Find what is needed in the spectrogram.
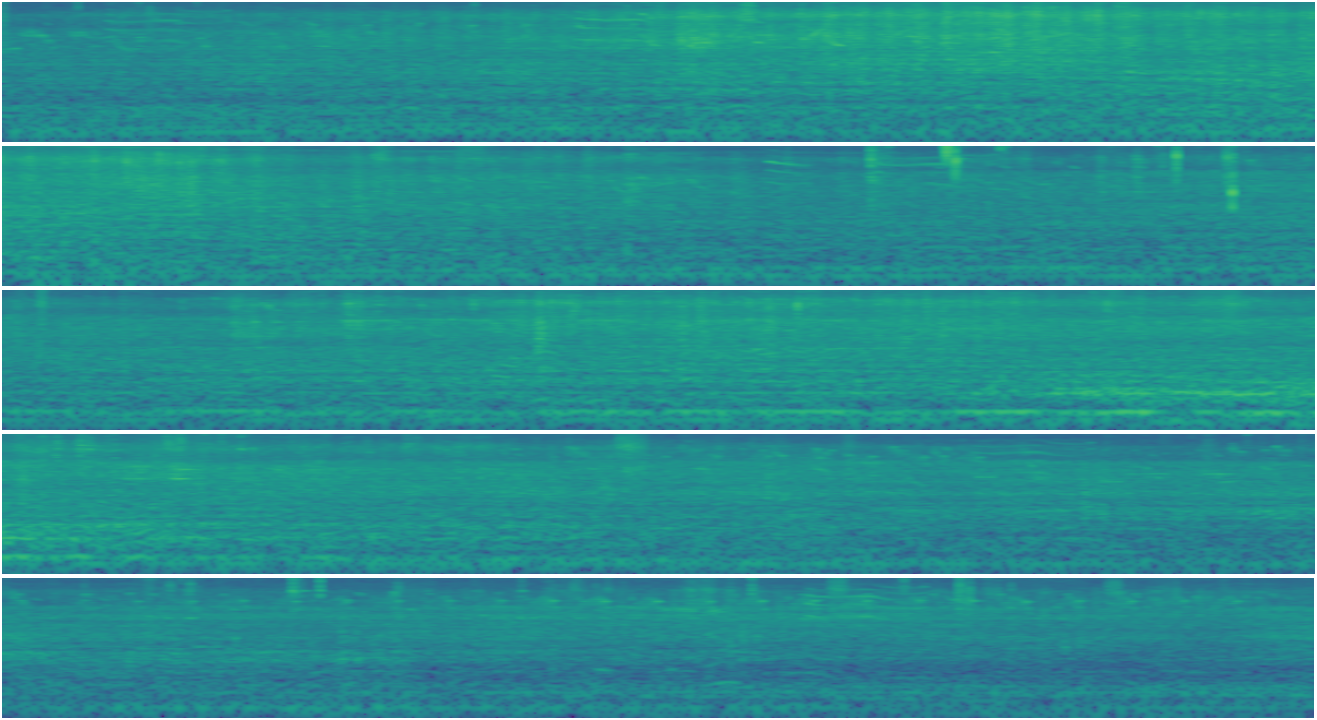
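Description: A motor vehicle engine running with a steady low hum. It grows louder a little past the middle and then eases off.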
